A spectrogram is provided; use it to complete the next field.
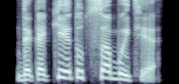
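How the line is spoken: Displeased snort. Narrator (Russian): Хуан недовольно хмыкнул

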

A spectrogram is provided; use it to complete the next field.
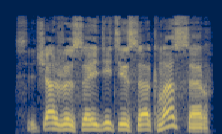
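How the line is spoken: Stern. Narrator (Russian): строго проговорила она

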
